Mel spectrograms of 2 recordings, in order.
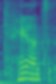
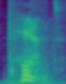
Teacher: with can't, not like can, it never reduces. You don't have that schwa sound there. So make sure that you're always saying that with a strong sound, can't. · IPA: kænt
